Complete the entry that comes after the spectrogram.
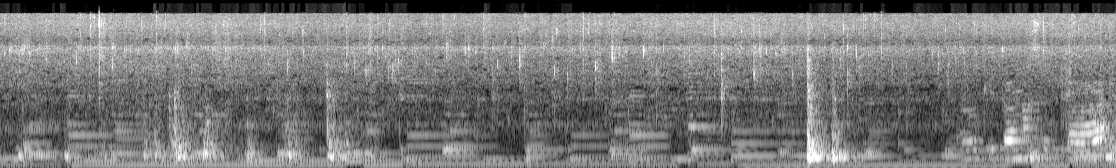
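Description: Onions sizzle steadily as they fry in hot oil, with a soft crackle under background music and a few clinks of a utensil.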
